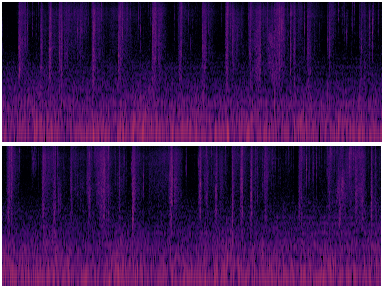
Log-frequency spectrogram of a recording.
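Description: Footsteps fall on a stone floor.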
